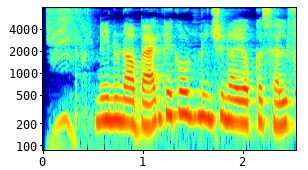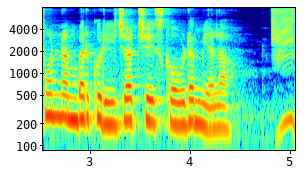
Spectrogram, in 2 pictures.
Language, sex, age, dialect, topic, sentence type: Telugu, female, 31-35, Utterandhra, banking, question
